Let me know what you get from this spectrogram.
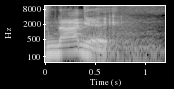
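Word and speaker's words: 那个: Chinese glyphs, which is nage, right? Or naga or something like that, or sometimes pronounced nage in Mandarin, sounding a lot like a racial slur, right?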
